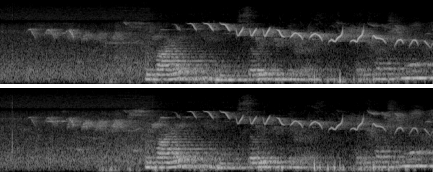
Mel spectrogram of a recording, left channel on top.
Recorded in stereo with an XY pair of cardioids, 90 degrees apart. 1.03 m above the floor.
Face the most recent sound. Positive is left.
turn(degrees=-40)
